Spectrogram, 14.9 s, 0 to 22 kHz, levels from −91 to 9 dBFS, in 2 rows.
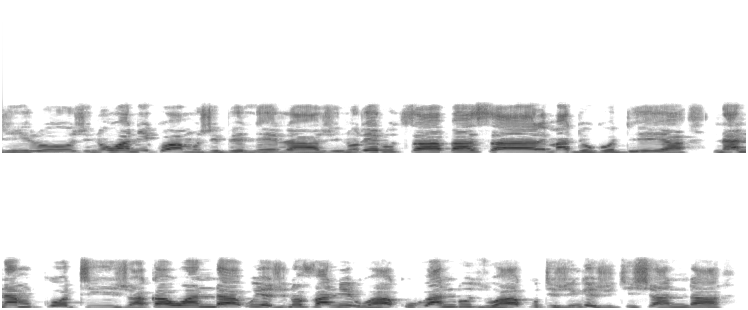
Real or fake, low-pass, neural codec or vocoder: real; 7.2 kHz; none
